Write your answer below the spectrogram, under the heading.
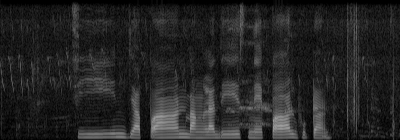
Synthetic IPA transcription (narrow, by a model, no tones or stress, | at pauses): t͡ɕind͡ʒapanbaŋlad̪eʃnepalbʱuʈan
